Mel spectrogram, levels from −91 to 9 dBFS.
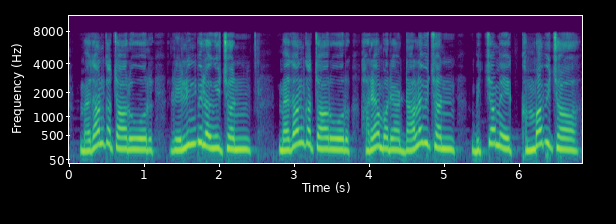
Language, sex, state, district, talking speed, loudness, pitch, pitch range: Kumaoni, male, Uttarakhand, Tehri Garhwal, 200 wpm, -11 LUFS, 215 Hz, 200-250 Hz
